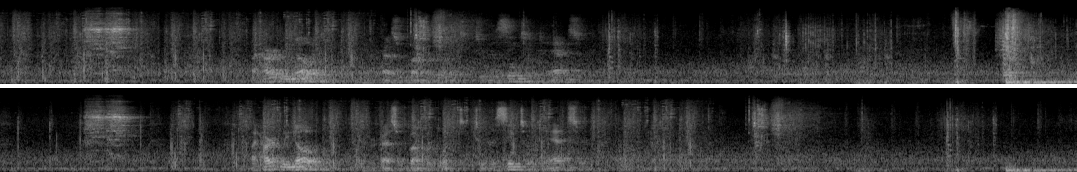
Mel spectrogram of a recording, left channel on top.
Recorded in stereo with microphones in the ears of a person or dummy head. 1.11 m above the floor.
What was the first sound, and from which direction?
A squeak, 10° right (ahead or behind).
